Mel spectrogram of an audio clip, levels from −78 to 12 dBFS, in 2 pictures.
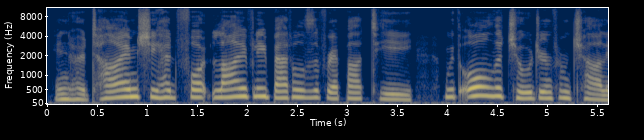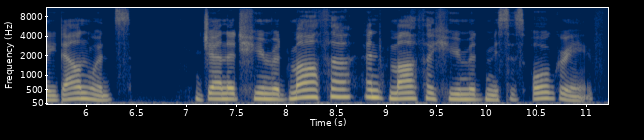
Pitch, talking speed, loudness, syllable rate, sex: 210 Hz, 135 wpm, -18 LUFS, 4.2 syllables/s, female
